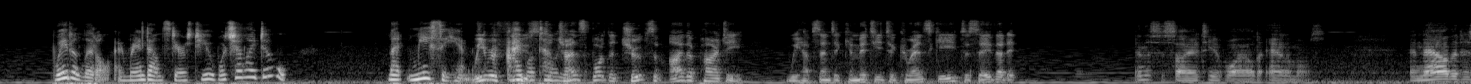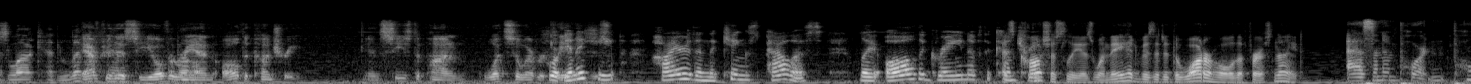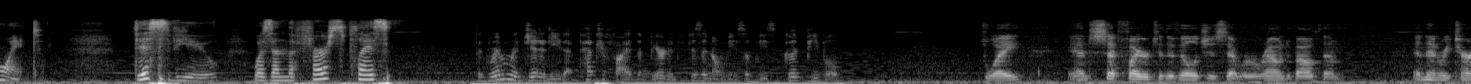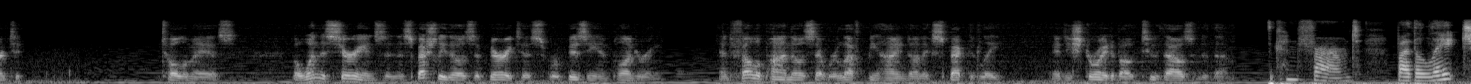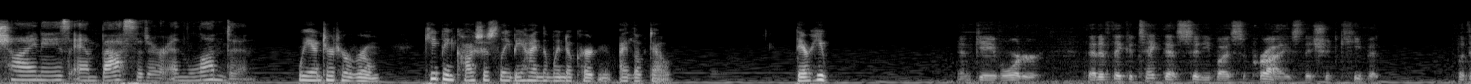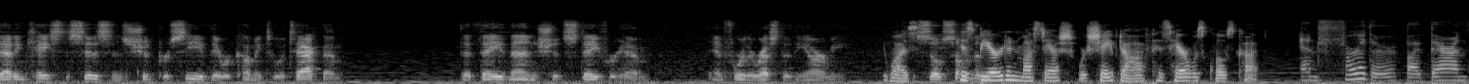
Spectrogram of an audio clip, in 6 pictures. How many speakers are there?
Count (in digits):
8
